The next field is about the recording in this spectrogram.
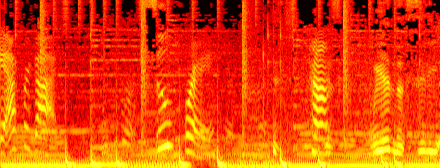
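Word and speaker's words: Soufrière: Soufriere.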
